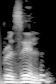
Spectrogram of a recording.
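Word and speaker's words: Brazil: ब्राजील वो वाला गाना नहीं ब्राजील नहीं बोलेंगे। ब्राजील बोलेंगे। क्या बोलेंगे? र जिल दोबारा से हम बोलेंगे प्र लाइक माय ब्रदर प्र जिल ये इसकी प्रोनंसिएशन है मेरे पीछे रिपीट कीजिए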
